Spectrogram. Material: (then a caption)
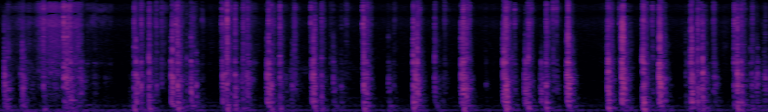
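Fabric. Fingertips tap the wall of a hollow, perforated, fabric-laminated drum lamp shade in quick, uneven bursts. Each tap is a soft, dull thunk that dies away almost at once, over a faint steady low hum.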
